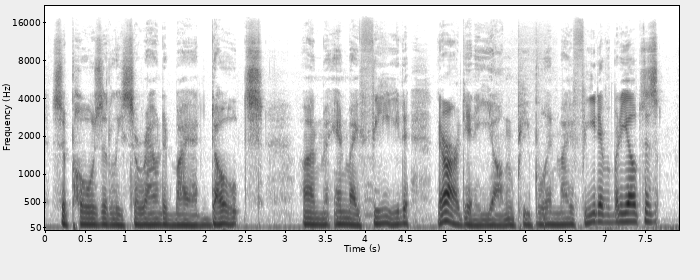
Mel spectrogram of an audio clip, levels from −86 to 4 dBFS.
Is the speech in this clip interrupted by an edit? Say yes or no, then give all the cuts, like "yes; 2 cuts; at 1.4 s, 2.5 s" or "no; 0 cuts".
no; 0 cuts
